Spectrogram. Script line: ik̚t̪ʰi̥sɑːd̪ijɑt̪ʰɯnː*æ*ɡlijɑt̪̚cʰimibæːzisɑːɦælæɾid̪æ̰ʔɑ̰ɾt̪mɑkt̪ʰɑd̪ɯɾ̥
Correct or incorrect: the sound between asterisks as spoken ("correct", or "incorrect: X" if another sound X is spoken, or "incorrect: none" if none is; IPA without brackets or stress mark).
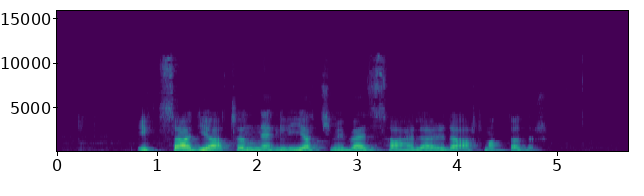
correct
